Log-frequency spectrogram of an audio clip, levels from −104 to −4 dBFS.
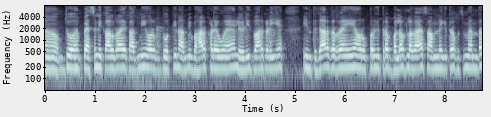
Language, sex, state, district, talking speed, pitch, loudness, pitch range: Hindi, female, Delhi, New Delhi, 225 wpm, 190 Hz, -18 LUFS, 180-195 Hz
